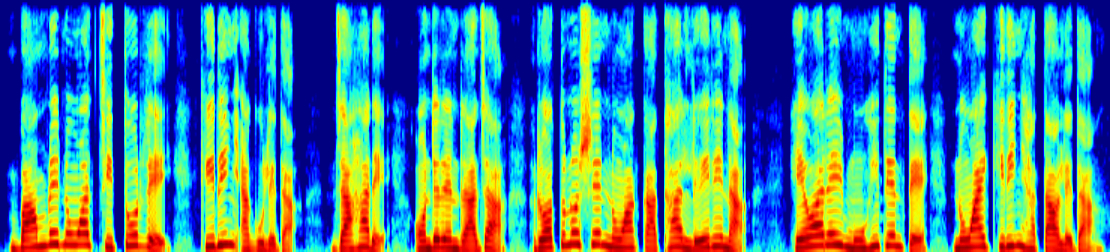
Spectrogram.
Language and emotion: Santali, neutral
